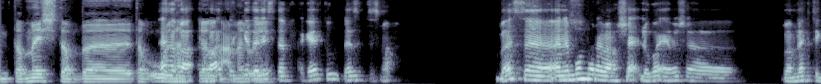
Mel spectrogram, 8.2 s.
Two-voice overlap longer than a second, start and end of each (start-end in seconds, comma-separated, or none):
1.6-2.8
